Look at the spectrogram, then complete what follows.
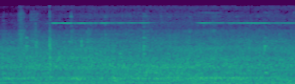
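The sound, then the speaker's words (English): Modern Beijing street traffic gives a continuous, even roar of road vehicles with a broad hiss and a thin high whine above it, with no distinct horns or single events standing out. “Today's Beijing sounds like this.”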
